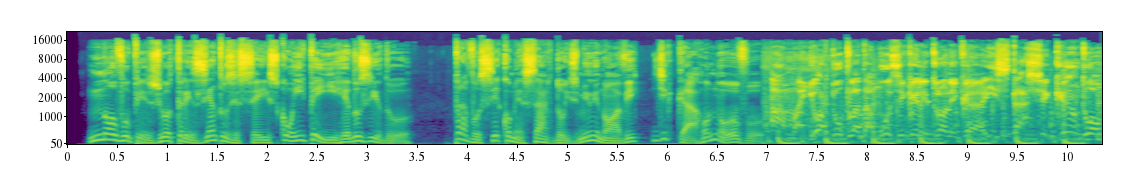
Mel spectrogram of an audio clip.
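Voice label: Brazilian Portuguese General; GoLocalise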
